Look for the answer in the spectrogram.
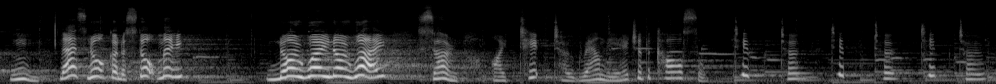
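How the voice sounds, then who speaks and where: Woman doing a gasping, excitable young boy. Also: extremely high pitch, slow, in a large hall, faint music behind, pitched above the performer's own voice, exaggerated voice. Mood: excited. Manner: gasping, breathless, sing-song. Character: excitable young boy hero, cheeky, wide-eyed. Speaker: storyteller actor. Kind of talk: theatrical children's storytelling.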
